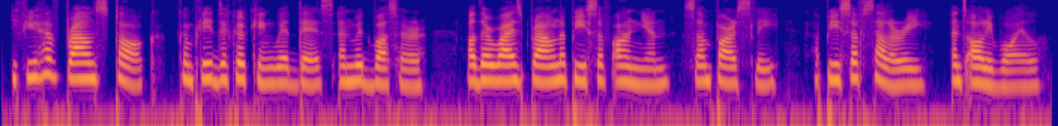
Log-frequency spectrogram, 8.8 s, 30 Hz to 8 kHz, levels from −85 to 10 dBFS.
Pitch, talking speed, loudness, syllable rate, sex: 210 Hz, 190 wpm, -18 LUFS, 5.6 syllables/s, female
